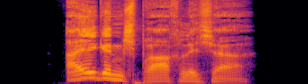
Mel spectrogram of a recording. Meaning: inflection of eigensprachlich: 1. strong/mixed nominative masculine singular 2. strong genitive/dative feminine singular 3. strong genitive plural
- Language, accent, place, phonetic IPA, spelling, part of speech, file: German, Germany, Berlin, [ˈaɪ̯ɡn̩ˌʃpʁaːxlɪçɐ], eigensprachlicher, adjective, De-eigensprachlicher.ogg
